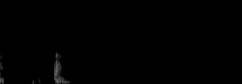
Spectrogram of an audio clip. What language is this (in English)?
Icelandic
